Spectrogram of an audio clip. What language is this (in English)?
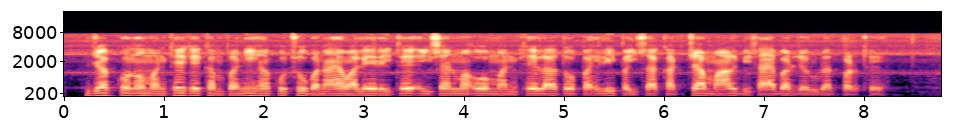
Chhattisgarhi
